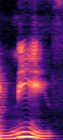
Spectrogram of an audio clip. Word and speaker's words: knees: The arrow's pointing to my knees. We need the KN. The K is silent.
